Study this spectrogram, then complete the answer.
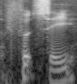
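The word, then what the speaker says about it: FTSE: six Swiss exchange ftsc the ftsc pronounced footy or the footy uh index tracks the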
